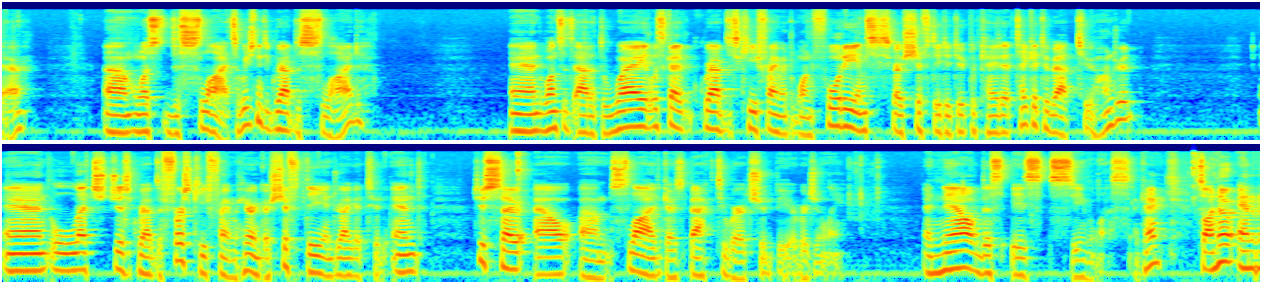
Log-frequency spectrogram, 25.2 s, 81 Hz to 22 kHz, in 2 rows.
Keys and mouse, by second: 0.0 shift+Left, 1.9-3.7 middle drag, 3.7-9.7 drag, 8.6 shift+d, 9.7-10.1 middle drag, 10.1-16.5 drag, 15.4 shift+d, 16.5-16.8 middle drag, 16.8-25.1 drag, 17.5 space, 21.2 alt+a, 24.3 space.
